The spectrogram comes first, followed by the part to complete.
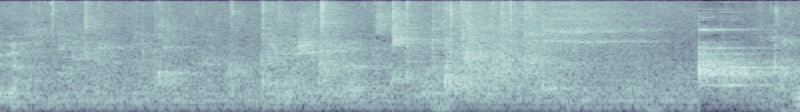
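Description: A crowd of koi splashing at the water surface of a tank as they feed on pieces of frozen mussel, in irregular splashes. The sound gets suddenly louder about five seconds in.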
